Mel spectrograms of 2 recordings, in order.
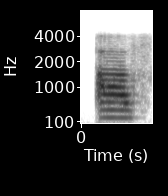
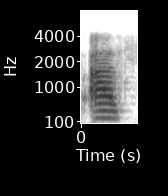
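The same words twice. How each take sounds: First: The vowel is long and drawn out. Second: The vowel is short. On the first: The speaker calls it right. "it is a long vowel" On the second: The speaker calls it wrong. "We usually say ask"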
